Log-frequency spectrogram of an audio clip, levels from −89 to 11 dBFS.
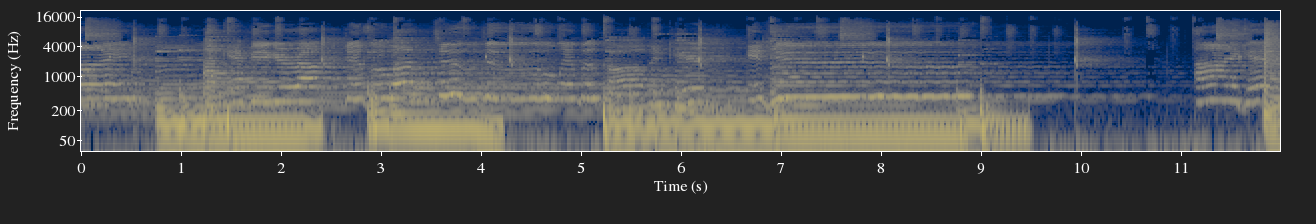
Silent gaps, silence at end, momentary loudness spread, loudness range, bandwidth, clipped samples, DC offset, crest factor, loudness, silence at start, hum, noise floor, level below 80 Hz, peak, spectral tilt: none; 0 s; 8 LU; 5 LU; 16.5 kHz; under 0.1%; under 0.1%; 18 dB; -24 LUFS; 0 s; none; -48 dBFS; -30 dBFS; -6 dBFS; -5.5 dB/octave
